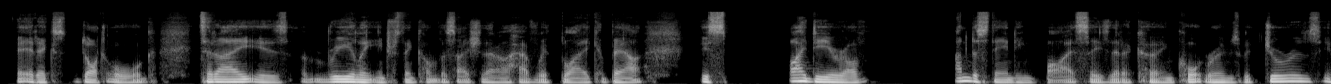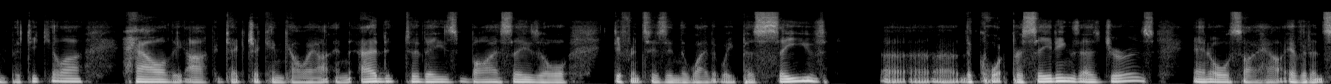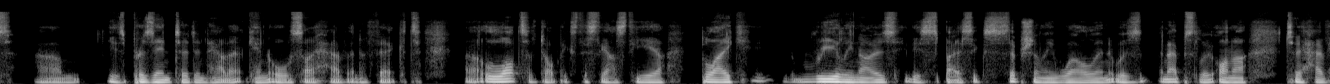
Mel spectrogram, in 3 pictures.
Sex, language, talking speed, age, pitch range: male, English, 130 wpm, 50-69, 100-120 Hz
